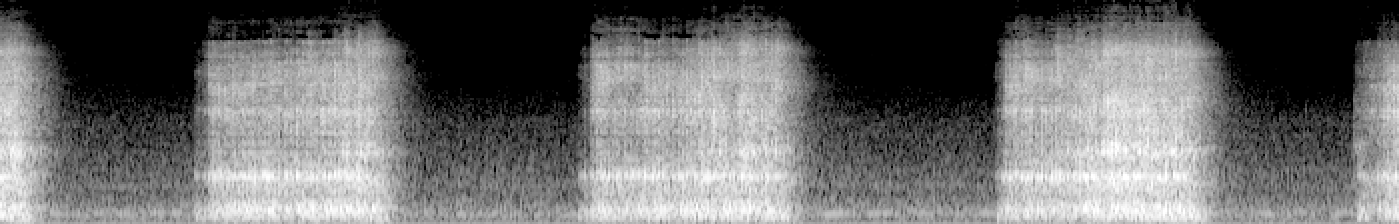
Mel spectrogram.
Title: Drill, Jackhammer, Chainsaw, or just the sound of snoring?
